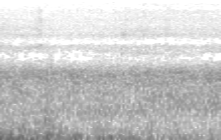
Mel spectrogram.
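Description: A steady low rumble with a hiss behind it, a little stronger in the first half second: outdoor background noise with wind on the microphone.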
